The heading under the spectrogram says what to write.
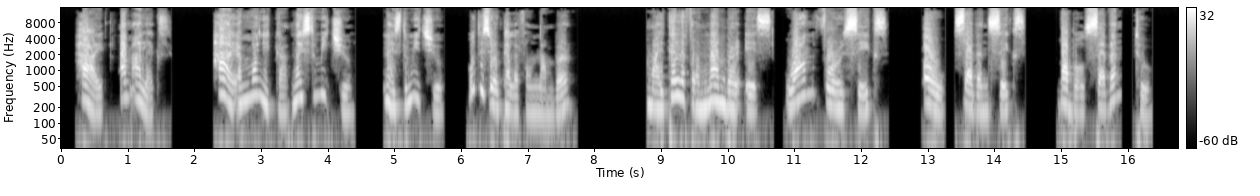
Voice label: dialog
